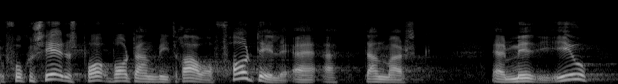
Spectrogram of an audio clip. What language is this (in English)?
Danish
